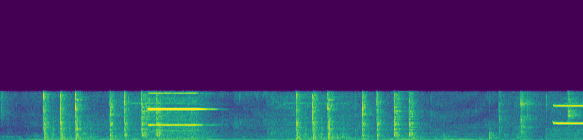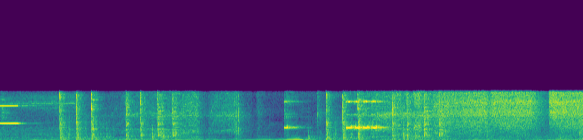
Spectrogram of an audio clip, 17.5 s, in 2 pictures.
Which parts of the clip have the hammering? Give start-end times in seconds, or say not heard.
0.6-2.5, 4.4-6.3, 9.6-11.5, 13.6-15.5.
